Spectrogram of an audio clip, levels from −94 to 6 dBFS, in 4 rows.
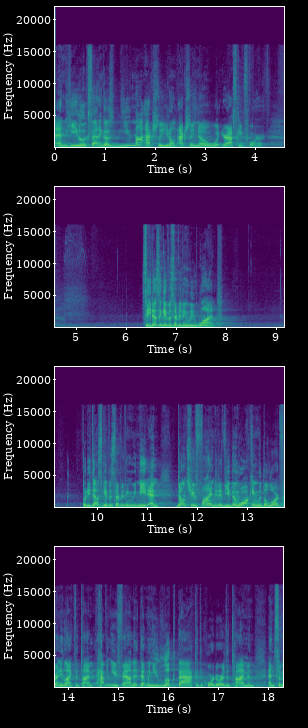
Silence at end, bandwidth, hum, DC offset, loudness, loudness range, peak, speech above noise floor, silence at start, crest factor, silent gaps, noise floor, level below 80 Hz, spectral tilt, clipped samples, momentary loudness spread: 0 s; 16.5 kHz; none; under 0.1%; -20 LUFS; 5 LU; -2 dBFS; 40 dB; 0 s; 18 dB; none; -61 dBFS; -76 dBFS; -5 dB/octave; under 0.1%; 7 LU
